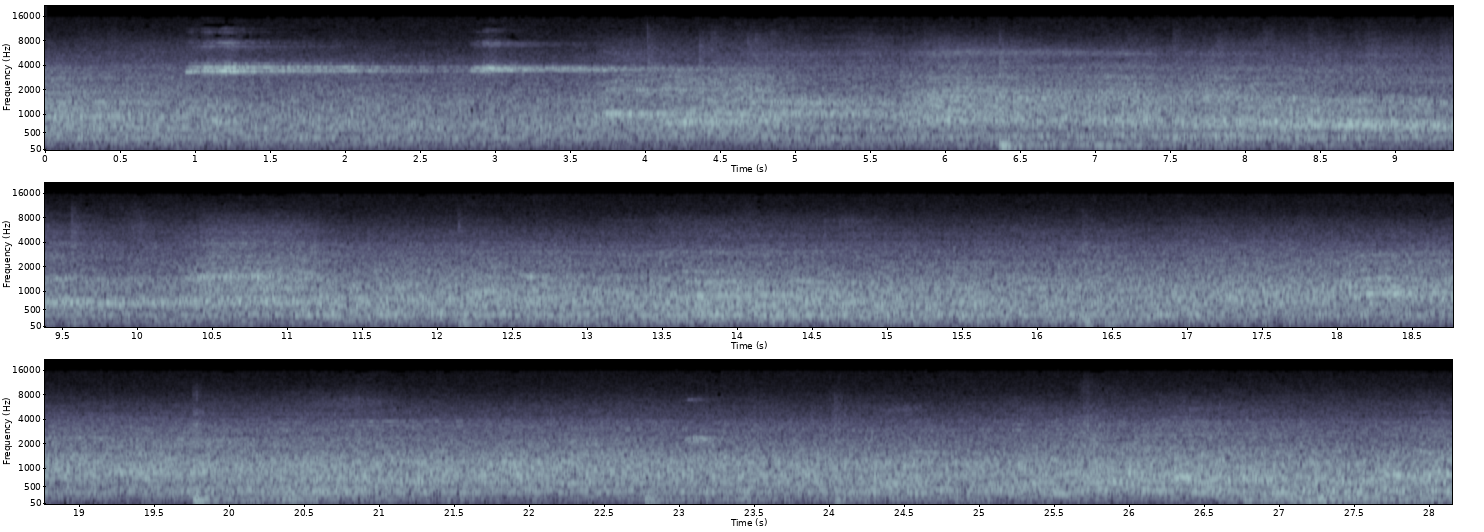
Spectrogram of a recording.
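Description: Pitch-side sound of a football match in a near-empty stadium: a steady wash of noise with players' shouts, two short high-pitched referee's whistle blasts about one and three seconds in, and a few dull thumps later on.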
